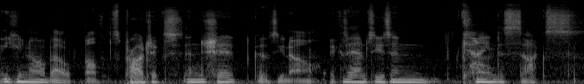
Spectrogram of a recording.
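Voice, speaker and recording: A man with a lowish voice plays an affectionate, doting young boyfriend in an improvised, intimate bedtime roleplay meant as a sleep aid. He talks softly, haltingly and in a rambling way, often sinking toward a whisper. There's a little hiss or hum in the recording.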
